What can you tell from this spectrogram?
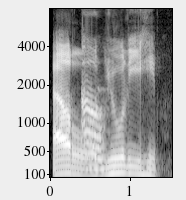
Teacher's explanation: Ro sukun yang sebelumnya fathah. Angkat pangkal lidah tebalkan. Jangan cuman ar tapi arjulihim.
